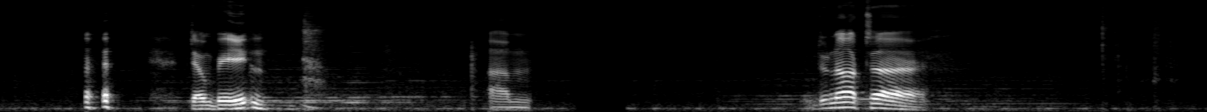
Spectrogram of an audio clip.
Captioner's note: laughs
